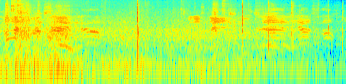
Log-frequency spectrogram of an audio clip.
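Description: Footballers' shouts and calls during training, with one sharp strike of a football near the middle and a low rumble of wind on the microphone.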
